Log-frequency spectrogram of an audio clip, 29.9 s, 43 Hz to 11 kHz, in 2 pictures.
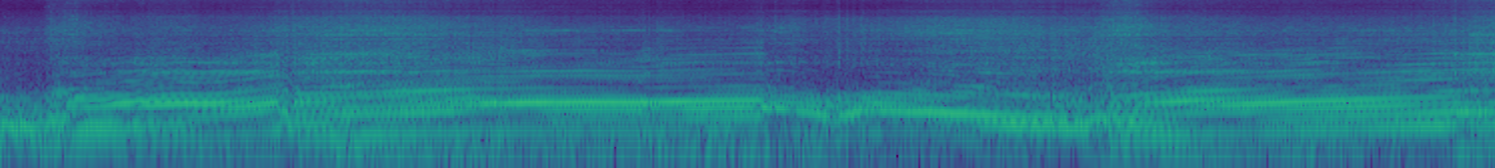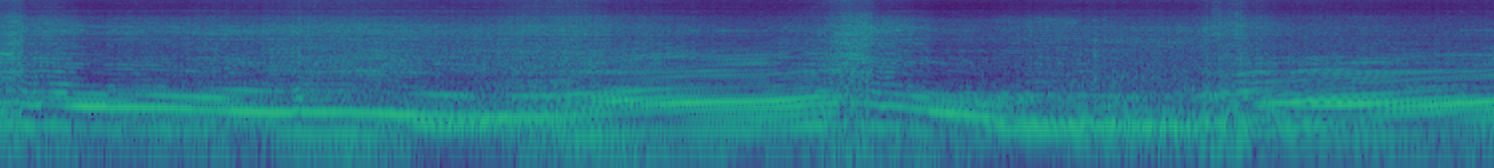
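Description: Mini GP 140 race bike's engine at race pace, heard from on board: the pitch climbs in steps through the upshifts, then drops sharply as the throttle is shut for braking into corners, over and over.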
